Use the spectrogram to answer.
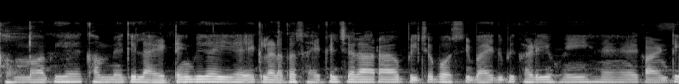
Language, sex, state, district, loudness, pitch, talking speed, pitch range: Hindi, male, Chhattisgarh, Balrampur, -16 LUFS, 110 Hz, 230 wpm, 110-115 Hz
